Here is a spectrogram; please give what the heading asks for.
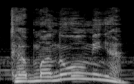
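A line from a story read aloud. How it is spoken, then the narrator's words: Tearful whisper. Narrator (Russian): сквозь слезы прошептал змей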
